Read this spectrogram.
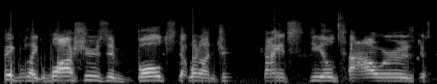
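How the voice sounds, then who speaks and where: A man from Massachusetts with a New England accent, telling loud stories as a podcast guest, swearing and laughing often. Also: on the high side, fairly even intonation, a little slow, low-quality recording. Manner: profane, laughing storyteller. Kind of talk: casual chat.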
